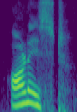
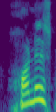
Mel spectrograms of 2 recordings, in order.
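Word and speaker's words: honest: honourable person इसके बाद ऑनेस्ट होनेस्ट नहीं है एच साइलेंट है होनेस्ट क्या पर्सन समझ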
